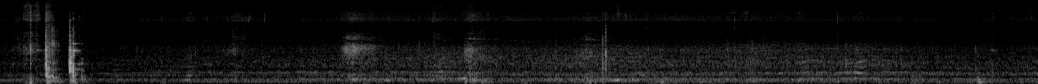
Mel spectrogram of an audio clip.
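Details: Continuous low drone of honey bees around a bee box while honey is harvested, broken by sharp clacks and knocks of handling near the start and a few softer taps later.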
